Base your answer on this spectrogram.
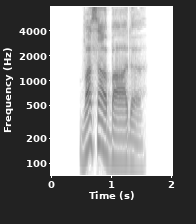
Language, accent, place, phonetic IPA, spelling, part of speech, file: German, Germany, Berlin, [ˈvasɐˌbaːdə], Wasserbade, noun, De-Wasserbade.ogg
- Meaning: dative of Wasserbad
